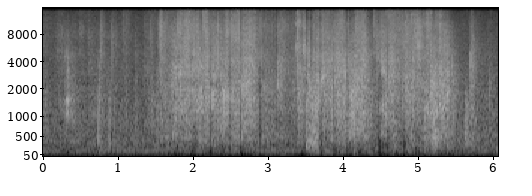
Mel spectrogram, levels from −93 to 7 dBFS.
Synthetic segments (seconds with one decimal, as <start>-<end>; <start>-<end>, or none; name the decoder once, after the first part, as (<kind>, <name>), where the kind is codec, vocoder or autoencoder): 0.0-1.5 (codec, SNAC); 1.9-4.9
